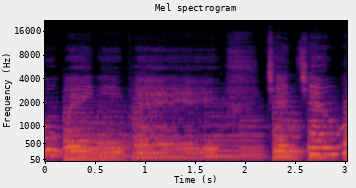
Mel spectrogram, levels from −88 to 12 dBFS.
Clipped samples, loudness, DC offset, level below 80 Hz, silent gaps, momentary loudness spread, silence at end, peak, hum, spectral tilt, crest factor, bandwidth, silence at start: under 0.1%; -29 LUFS; under 0.1%; -42 dBFS; none; 7 LU; 0 s; -12 dBFS; none; -6.5 dB/octave; 14 dB; 16.5 kHz; 0 s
